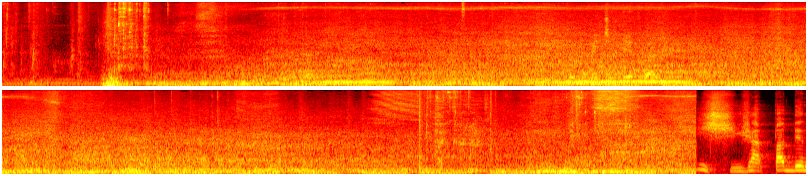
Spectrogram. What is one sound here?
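A car engine hums and tyres roll along a road.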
